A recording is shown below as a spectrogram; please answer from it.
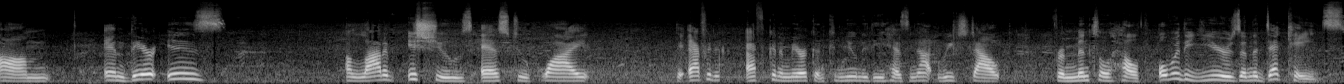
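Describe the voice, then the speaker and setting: Noticeable background noise sits behind a woman with a fairly low pitch and ordinary pitch variation. Her pace is fairly slow, broken by long, frequent pauses. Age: 70s. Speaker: psychiatrist. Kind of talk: interview.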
